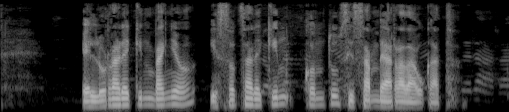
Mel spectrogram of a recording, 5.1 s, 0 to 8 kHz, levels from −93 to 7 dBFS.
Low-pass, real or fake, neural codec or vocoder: 7.2 kHz; real; none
